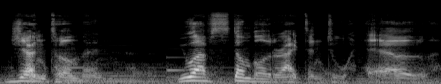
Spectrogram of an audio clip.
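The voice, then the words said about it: Heavy Russian accent. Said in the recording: “A heavy Russian accent called down the hall.”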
